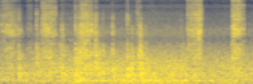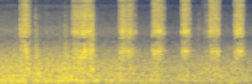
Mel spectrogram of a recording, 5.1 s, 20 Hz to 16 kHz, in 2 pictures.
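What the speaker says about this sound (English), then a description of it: "with a 1/2-inch socket, remove the 2 screws" A 1/2-inch socket ratchet backs out the screws on the steering column bracket of a 1963 Ford Falcon, giving a close series of rapid clicking bursts with short pauses between them, faster at first and then in distinct spurts.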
